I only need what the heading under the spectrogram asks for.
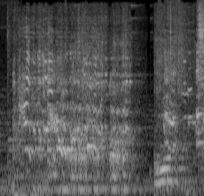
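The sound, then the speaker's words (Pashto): Turkeys gobbling on a turkey breeding farm in Takhar, Afghanistan: a loud, dense, continuous chorus of overlapping gobbles and chatter from many birds, with a brief dip near the end. “د تخار څخه به تاسو ته ریپورت خبر کو چې هلته د فیلمرغانو د روزنې او پالنې او فارم جوړ شوی”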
